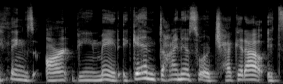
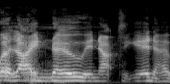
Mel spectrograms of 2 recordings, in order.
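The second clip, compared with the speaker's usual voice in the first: mock-pompous blustering, much lower; 4 semitones lower, 4 dB louder than usual. Wondering if Eddington will be a bloviator, in mock-bloviating bluster. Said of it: "a bit of a bloviating".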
